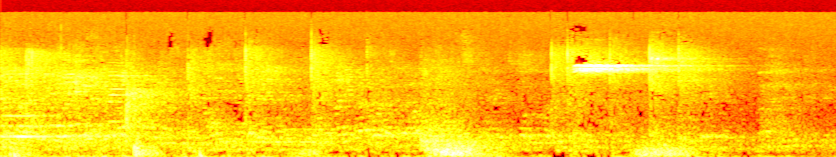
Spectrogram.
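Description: Faint gymnasium sound between rallies: a volleyball bounced a few times on the hardwood court before the serve, and a short high whistle about six seconds in.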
